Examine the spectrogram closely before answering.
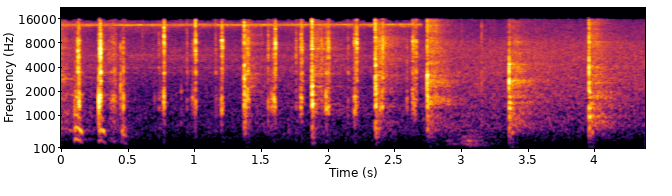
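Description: A rapid train of sharp ticking clicks, about five a second, with a faint high steady tone behind it; a little under three seconds in, the tone stops and the clicks thin out to occasional single ones.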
